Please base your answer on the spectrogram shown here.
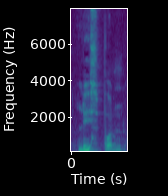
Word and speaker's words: Lisbon: Like instead of saying Lisbon, you say Lisbon, like you're talking about Leith in Edinburgh.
